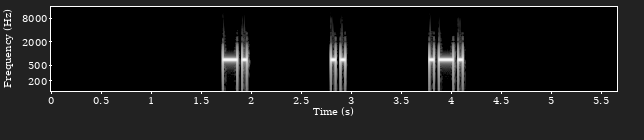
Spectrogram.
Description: Morse code, heard as a keyed tone, about 25 wpm, spaced as for 9 wpm, 700 Hz. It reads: NIR
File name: Lesson 15e - Number 5 - Three Characters 25wpm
